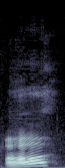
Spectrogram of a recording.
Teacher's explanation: capital v or uh is very relaxed in an open sound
